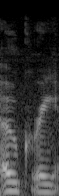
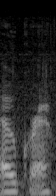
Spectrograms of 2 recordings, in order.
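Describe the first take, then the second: First: The word is said with an Appalachian pronunciation. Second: The word is said with a standard pronunciation. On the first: "I say okra ... That's my Appalachian accent there coming out" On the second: "I don't say okra"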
